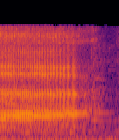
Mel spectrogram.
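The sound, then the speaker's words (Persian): A person imitates a sheep with one drawn-out, quavering "baa" that holds a steady, nasal pitch for over a second before trailing off, with no other talking. “چرا صدای گوسفند در میاری؟”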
